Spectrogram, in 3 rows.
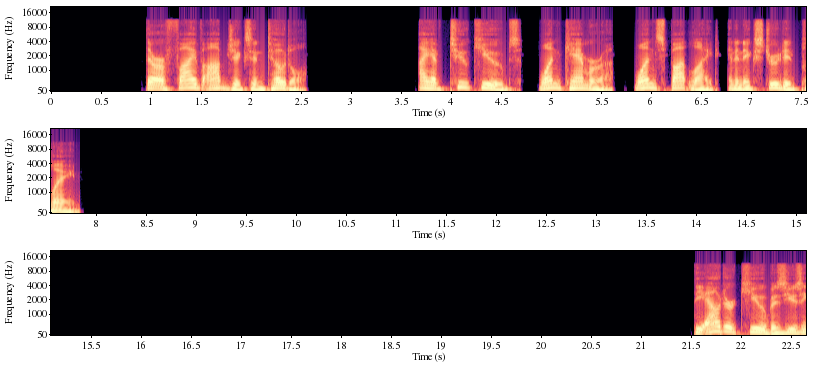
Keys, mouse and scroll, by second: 0.1 a, 1.0-5.4 middle drag, 8.0-11.6 middle drag, 12.9 click, 13.5-16.1 middle drag, 17.9-21.1 middle drag.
